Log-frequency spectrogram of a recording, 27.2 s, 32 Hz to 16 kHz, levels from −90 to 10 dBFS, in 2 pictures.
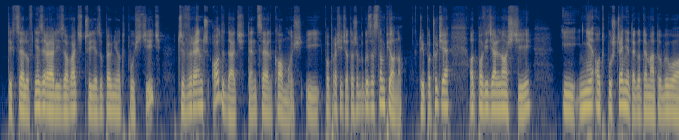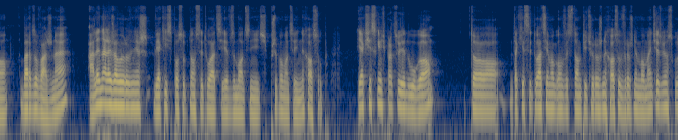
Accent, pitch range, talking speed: native, 115-130 Hz, 140 wpm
